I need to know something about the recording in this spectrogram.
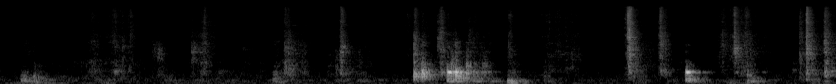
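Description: A plastic bowl knocks and scrapes on a mat.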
